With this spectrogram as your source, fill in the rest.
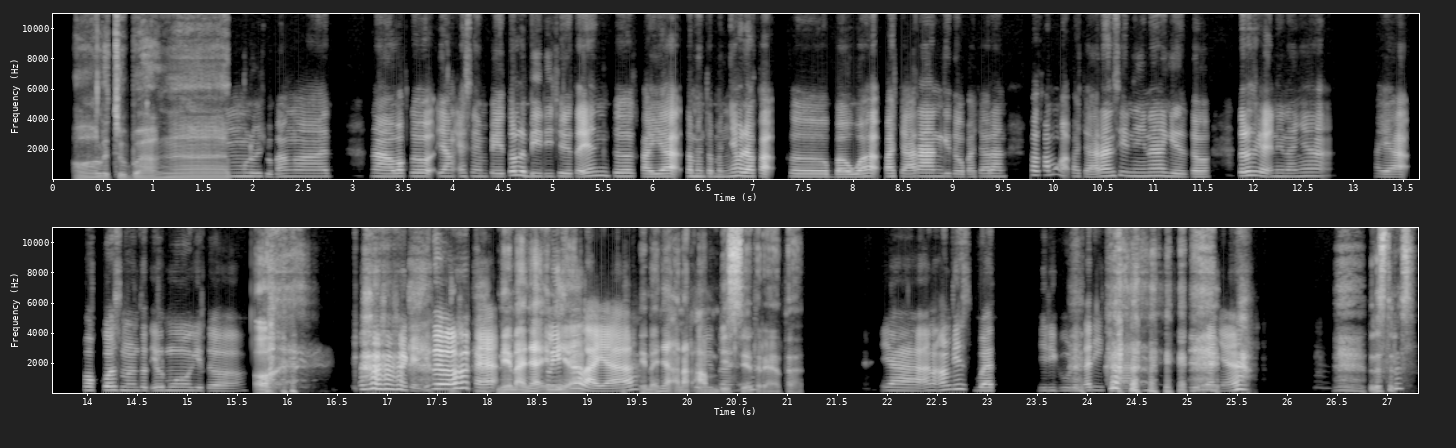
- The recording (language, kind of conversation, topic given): Indonesian, podcast, Kamu punya kenangan sekolah apa yang sampai sekarang masih kamu ingat?
- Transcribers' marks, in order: laugh; laugh; chuckle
